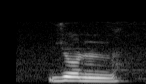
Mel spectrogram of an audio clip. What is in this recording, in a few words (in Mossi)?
"yolll", moore; with shiny eyes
